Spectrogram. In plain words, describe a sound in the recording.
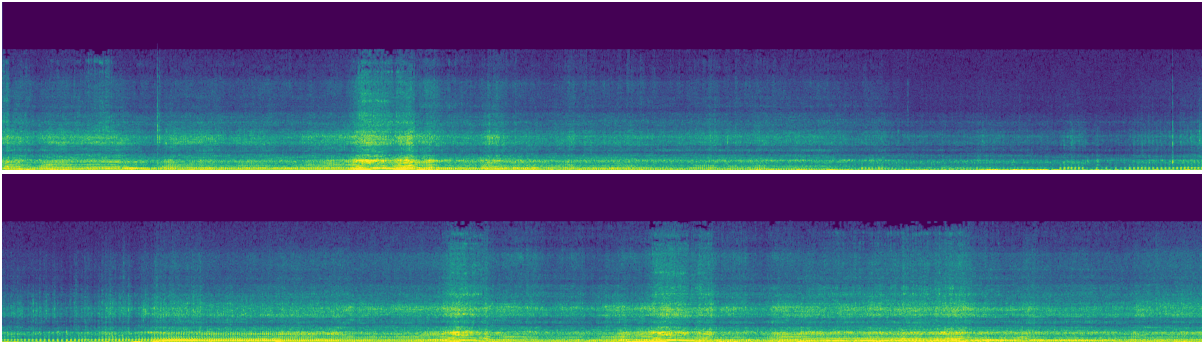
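Tyres crunch and rumble over a rough dirt track.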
